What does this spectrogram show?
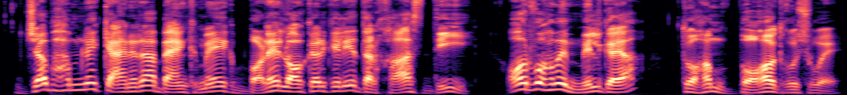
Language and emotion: Urdu, happy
